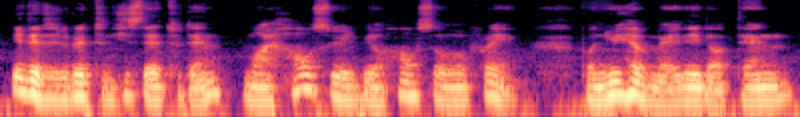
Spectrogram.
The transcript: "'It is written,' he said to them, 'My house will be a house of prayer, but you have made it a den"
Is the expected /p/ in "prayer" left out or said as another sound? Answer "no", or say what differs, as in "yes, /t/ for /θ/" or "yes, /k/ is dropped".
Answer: yes, /f/ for /p/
